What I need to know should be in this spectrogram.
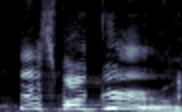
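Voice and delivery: high, loud proud exclaim; husband's high loud delight. Real, not acted. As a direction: burst out proud of her.

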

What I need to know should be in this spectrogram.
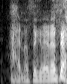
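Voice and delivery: ordinary delivery

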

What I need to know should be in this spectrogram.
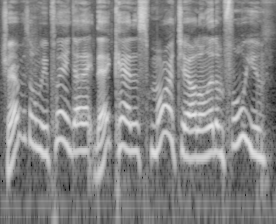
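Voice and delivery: big up your buddy; hype man voice. Pretend. Hyping up a friend.

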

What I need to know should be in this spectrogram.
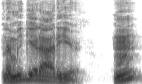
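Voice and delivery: ordinary talk

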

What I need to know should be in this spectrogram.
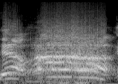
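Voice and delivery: loud mock yell. Real, not acted. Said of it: "He's like".

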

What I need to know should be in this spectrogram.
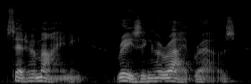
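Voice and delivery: plain reading voice

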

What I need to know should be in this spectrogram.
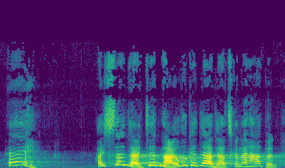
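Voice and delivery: high, gleeful told-you-so; delighted surprise. Retold or imitated. Pastor retelling his glee when the power came back on, excited. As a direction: crow happily that your words came true.

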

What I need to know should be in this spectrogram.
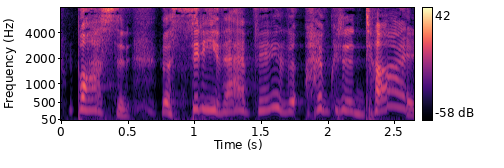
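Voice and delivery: high-pitched hammed-up dismay; exaggerated fretful squeal; mock panic. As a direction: panic comically at the very idea. Imitating panicked man refusing Boston.

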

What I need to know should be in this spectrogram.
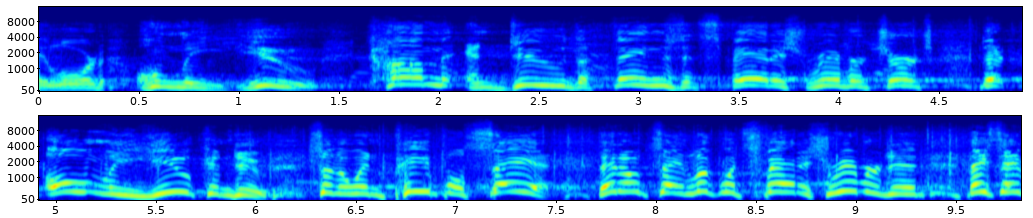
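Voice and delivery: fiery revival preaching; preaching at full force. Real, not acted. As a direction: drive it home to the whole church. Preaching climax.

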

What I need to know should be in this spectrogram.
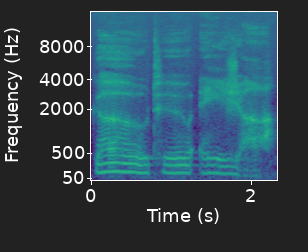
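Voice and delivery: slow, eerie drawn-out whisper; whispered fake God. Bible school prankster whispering from a closet as God, slow whisper. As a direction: whisper it spookily, pretending to be God. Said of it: "hiding in their closets and speaking".

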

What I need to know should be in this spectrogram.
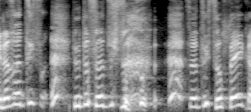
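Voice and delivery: real laugh interrupting the sentence. Real, not acted. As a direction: giggle through the words, incredulous. Breaks up laughing at own story.

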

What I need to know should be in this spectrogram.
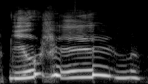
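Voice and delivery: very high, wailing call; mother's cry. A narrator's reading. Mother calls her son from the bush, high wailing cry. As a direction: stretch the name in falsetto.

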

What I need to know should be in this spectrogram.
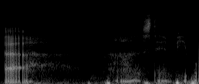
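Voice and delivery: slow, whispered disbelief; exasperated whisper. Real, not acted. DJ whispering his disbelief at callers, slow. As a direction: breathe it out, fed up. Exasperated aside after rant.

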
